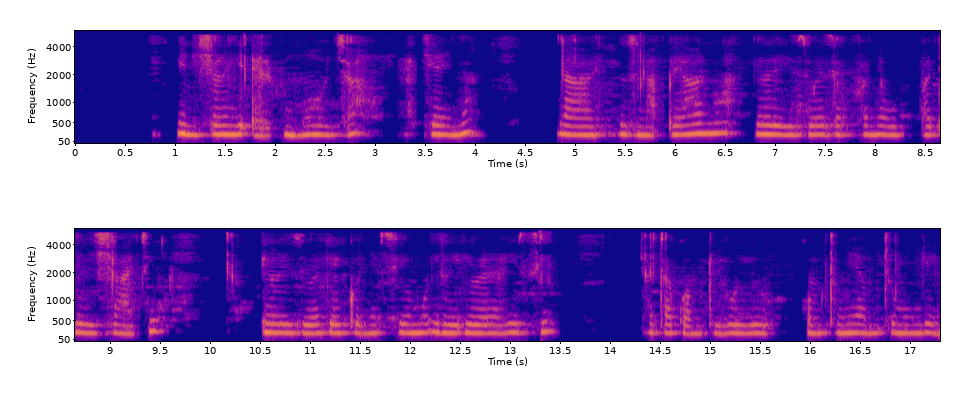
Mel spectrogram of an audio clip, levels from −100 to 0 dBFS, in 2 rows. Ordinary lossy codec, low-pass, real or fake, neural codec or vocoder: AAC, 24 kbps; 5.4 kHz; real; none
